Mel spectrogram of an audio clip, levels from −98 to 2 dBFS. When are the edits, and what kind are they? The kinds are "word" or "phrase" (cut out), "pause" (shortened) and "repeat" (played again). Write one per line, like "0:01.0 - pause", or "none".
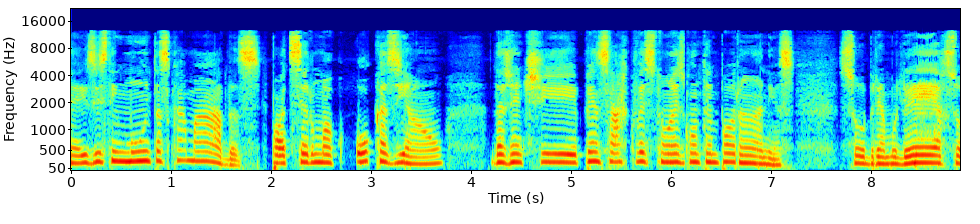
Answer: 0:01.9 - pause
0:06.1 - word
